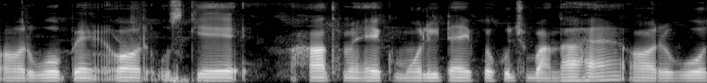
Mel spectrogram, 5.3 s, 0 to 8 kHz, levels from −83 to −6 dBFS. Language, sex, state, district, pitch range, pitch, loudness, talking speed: Hindi, male, Chhattisgarh, Kabirdham, 105-110 Hz, 105 Hz, -22 LUFS, 190 wpm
